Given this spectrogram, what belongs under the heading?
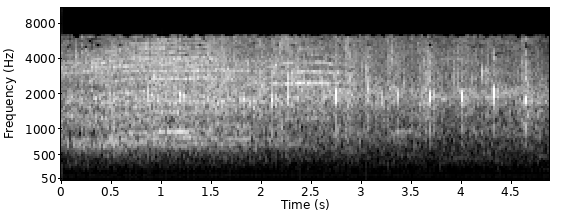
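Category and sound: crowd, audience clapping and applause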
